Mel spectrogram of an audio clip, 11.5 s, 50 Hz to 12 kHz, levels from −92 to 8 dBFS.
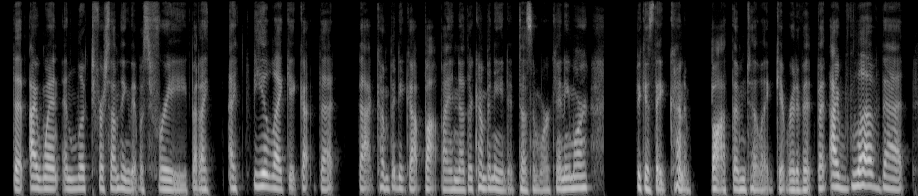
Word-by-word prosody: that - - +1
I 195 - +7
went 180 -1 +3
and 175 -1 -1
looked 185 0 -1
for 185 - -2
something 180 -2 0
that 160 - -4
was 175 - -7
free, 165 - 0
but - - -5
I 170 -1 0 0.2
I 190 -1 -1 0.2
feel 220 0 +7
like 175 -3 +1
it - - -7
got - - -3
that - - -4 0.3
that - - -3
company 190 -2 -3
got 175 - -3
bought 175 - 0
by 170 - -2
another 165 +1 0
company, 180 -3 +1
and 155 - -7
it 160 - -10
doesn't 165 -2 -2
work 160 +3 -7
anymore 190 +3 +3 0.6
because 185 -6 +2
they - - +1
kind - - 0
of 155 - -9 0.2
bought 180 -4 +2
them 170 -1 +2
to, 185 +2 -2
like, 165 - -7
get 165 - -3
rid 160 0 +1
of 160 - -1
it, 165 - 0
but 185 - 0
I 215 -1 +7
love 220 +2 +4
that 180 -4 -1
180 Hz, 240 wpm, -24 LUFS, 165-190 Hz, 0.6 s, I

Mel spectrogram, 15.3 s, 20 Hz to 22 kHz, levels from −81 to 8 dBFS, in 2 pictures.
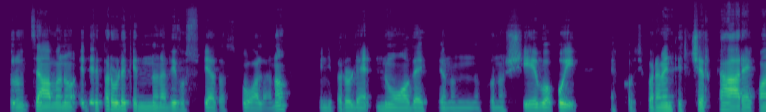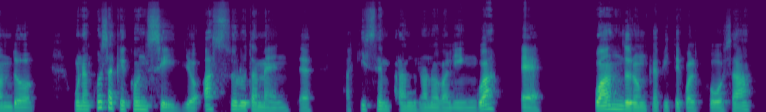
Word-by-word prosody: utilizzavano 120 0 +1
e - - -6
delle 125 - -1
parole 125 -1 +3
che 125 - -5
non 120 0 -4
avevo 120 +1 -1
studiato 105 -2 -5
a - - -14
scuola, 95 -3 -5
no. 135 +5 -3 0.2
Quindi 105 -2 -12
parole 105 -1 -3
nuove 105 -3 -1
che - - -36
io - - -4
non 95 0 -11
conoscevo. 105 +2 -1
Poi, - - +3 0.3
ecco, - - -17
sicuramente 115 +2 -1
cercare 120 -1 +3
quando 115 -2 0 0.3
una 130 -1 +1
cosa 195 +6 +4
che 140 -6 -1
consiglio 115 -7 0
assolutamente 120 -8 -1 0.2
a 110 - -16
chi 140 +3 -8
sta 135 -1 -4
imparando 120 0 -4
una 110 -1 -5
nuova 110 -2 -2
lingua 95 +1 +2 0.2
è: - - +2 0.5
quando 135 0 +8
non 120 -1 +4
capite 120 0 -6
qualcosa 105 +4 -1
115 Hz, 155 wpm, -25 LUFS, 105-125 Hz, 0.5 s, quando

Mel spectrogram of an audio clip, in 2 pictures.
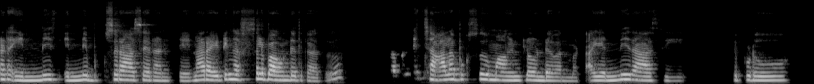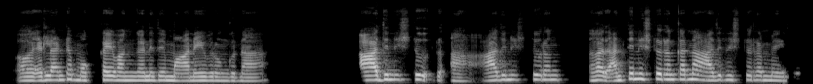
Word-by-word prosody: అక్కడ 230 0 0
ఎన్ని 185 +4 +1 0.2
ఎన్ని 190 +3 +1
బుక్స్ 190 +5 -8
రాశనంటే 185 -4 -2
నా 200 - 0
రైటింగ్ 225 +3 +1
అస్సలు 230 +3 -1
బావుండేది 200 -2 +2
కాదు. 155 +7 -11 0.6
కాబట్టి 485 -10 -12
చాలా 215 0 +2
బుక్స్ 230 +1 -6
మా 200 - 0
ఇంట్లో 190 +2 -1
ఉండేవన్నమాట. 175 -3 -4
అయన్నీ 185 +5 +1
రాసి 185 -2 -3 0.6
ఇప్పుడు 195 -1 -2 0.9
ఎట్లా 205 +2 +4
అంటే 230 +3 +1
మొక్కై 185 +2 +1
వంగనిదే 190 0 +2
మానై 175 +1 +2
వ్రంగున. 170 -1 -2 1.3
ఆదినిష్టు 225 +1 +3 0.2
ఆహ్, - - -4 0.2
ఆహ్, 155 - -9 0.2
ఆది 200 +3 +1
నిష్ఠురం 220 0 -2 0.4
కాదు 200 -3 +4
అంత 195 +4 0
నిష్ఠురం 240 -1 +3
కన్నా 230 0 +3
ఆది 190 +2 +1
నిష్ఠురం 205 -1 -3
మేలు. 185 - -5
200 Hz, 135 wpm, -20 LUFS, 185-220 Hz, 1.3 s, ఎట్లా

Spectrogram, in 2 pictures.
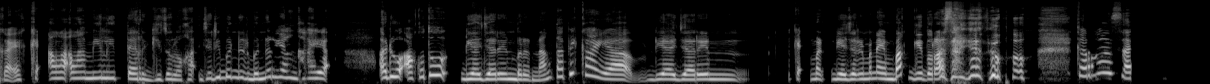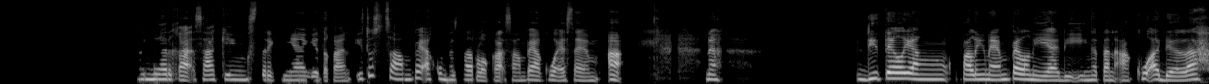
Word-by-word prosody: Kak - - +1
ya, - - -7
kek - - -7
ala-ala 285 +1 +1
militer 285 -2 0
gitu 225 +4 -3
loh 210 - -5
Kak, 225 -1 -6
jadi 270 +6 -4
bener-bener 305 -4 +1
yang 320 -4 -1
kayak, 280 +3 0 0.5
aduh 350 +3 +6
aku 310 +5 +5
tuh 435 0 +6 0.2
diajarin 245 0 +5
berenang, 215 +2 -1
tapi 360 +8 +1
kayak 260 - +3 0.2
diajarin 230 0 +2 0.5
kayak - - -7
men 250 -1 -1
diajarin 245 0 +4
menembak 260 -3 +5
gitu 260 -1 -1
rasanya 345 +7 +5
tuh 430 - +7 0.8
karena 420 +6 -1
sa 280 - +4 2.2
Bener 235 0 -2
Kak 205 0 -2
saking 220 -1 -5
strict-nya 200 -1 -9
gitu 185 -1 -9
kan, 170 0 -6
itu 255 - -8
sampai 260 - -5
aku 255 - -8
besar 215 0 -5
loh 180 -2 -5
Kak, 175 -1 -4
sampai 190 +2 -8
aku 205 +2 -7
SMA, 195 - -2 0.9
nah 230 -1 -2 1.4
detail 270 +4 +2
yang 245 -2 +2 0.4
paling 230 0 +1
nempel 235 +3 +1
nih 200 -3 -2
ya - - 0
diingatan 200 +2 -6
aku 265 +8 -4
adalah, 205 -1 0
235 Hz, 135 wpm, -22 LUFS, 215-275 Hz, 2.2 s, tuh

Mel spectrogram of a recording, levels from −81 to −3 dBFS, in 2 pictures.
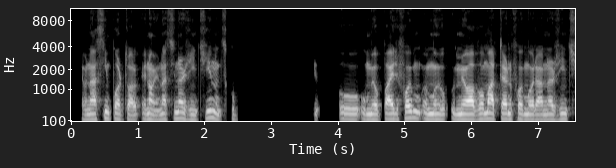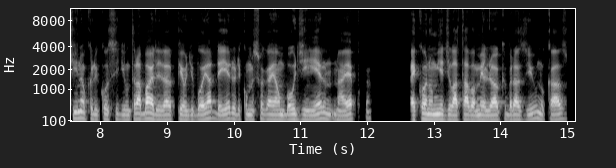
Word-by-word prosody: Eu 115 - -8
nasci 120 +4 +1
em 140 - 0
Porto 120 -2 -2
Al 105 - 0
não 120 -1 +2
eu 105 - -4
nasci 120 +3 -3
na 140 - +3
Argentina, 130 +6 -2
desculpa 110 +1 -15 1.5
O 120 -1 -2
o - - -4
meu 115 0 +2
pai 120 - +4
ele 120 - -4
foi 145 +4 +3
o 145 -4 -1
meu 120 -1 0
o - - -5
meu 115 0 +5
avô 120 +1 +6
materno 125 -1 +4
foi 120 - -1
morar 115 -1 +2
na 115 +1 -1
Argentina, 125 +5 -2
que 125 - -8
ele 115 -2 -7
conseguiu 115 -1 -8
um - - -5
trabalho, 125 -1 +3
ele 110 +1 -1
era 110 -1 +1
peão 110 -3 -3
de 110 - -8
boiadeiro, 120 +2 0
ele 115 -2 -9
começou 110 +2 -7
a - - -10
ganhar 115 -1 +1
um 110 0 -2
bom 115 +2 0
dinheiro 110 +4 -2
na 100 -2 -4
época. - - -2 0.6
A - - +6
economia 120 -1 +1
de 110 +2 -6
lá 105 - +5
estava 110 0 +1
melhor 110 0 +1
que 110 - -16
o - - -10
Brasil, 110 +3 -2
no 115 -4 -6
caso 115 +2 -1
115 Hz, 225 wpm, -23 LUFS, 110-125 Hz, 1.5 s, avô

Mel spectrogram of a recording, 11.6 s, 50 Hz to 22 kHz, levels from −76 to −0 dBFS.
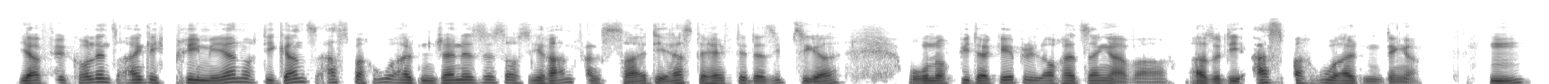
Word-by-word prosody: Ja, 120 +1 +6
Phil 135 +1 -6
Collins 145 +4 0
eigentlich 135 -1 -1
primär, 130 +3 +3
noch 165 -4 -3
die 125 -3 -4
ganz 160 +8 +1
Asbach 145 -3 -3
uralten 130 -7 -1
Genesis 135 +2 +1
aus 125 -4 -3
ihrer 115 0 +3
Anfangszeit, 115 -6 -1
die 110 - +1
erste 120 +1 +1
Hälfte 120 +2 0
der 105 -2 +1
70er, 115 0 0 0.5
wo 105 +2 +2
noch 110 -1 +2
Peter 115 -3 +2
Gabriel 125 0 -1
auch 120 -1 0
als 115 -2 +2
Sänger 115 -8 +1
war. 80 -2 -6
Also, 100 +1 +3
die 105 -1 0
Asbach 130 -5 0
uralten 110 -6 0
Dinger. 85 -7 -2 0.5
Mhm. 110 +6 +1
120 Hz, 170 wpm, -25 LUFS, 110-135 Hz, 0.5 s, Ja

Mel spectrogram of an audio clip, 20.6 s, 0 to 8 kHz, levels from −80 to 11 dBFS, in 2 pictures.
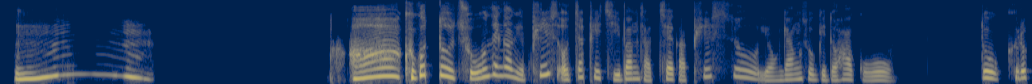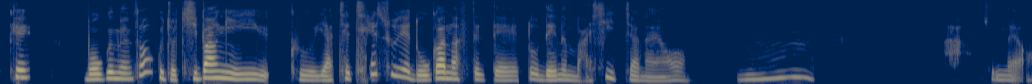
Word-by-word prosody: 음. 300 - +3 2.0
아 275 +7 +7
그것도 310 +1 +6
좋은 225 +5 +3
생각이에요. 300 - +1
필수 335 - -1
어차피 260 -2 -1
지방 205 0 -1
자체가 160 0 -2
필수 275 -5 -7
영양소이기도 170 +1 -5
하고. 150 -5 -6 0.8
또 230 -4 +3
그렇게 245 +2 -1 0.5
먹으면서 205 - -1
그죠 180 - -4
지방이 205 -3 0 0.2
그 160 -4 -8
야채 160 +7 -6
채수에 325 - -6
녹아났을 190 +2 -1
때 155 -2 -7
또 195 -3 -7
내는 160 0 -5
맛이 135 - -13
있잖아요. 150 - -12 0.5
음. 220 +8 -12 1.3
아 - - -31 0.3
좋네요. 80 -3 -15
205 Hz, 205 characters per minute, -22 LUFS, 170-260 Hz, 2.0 s, 아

